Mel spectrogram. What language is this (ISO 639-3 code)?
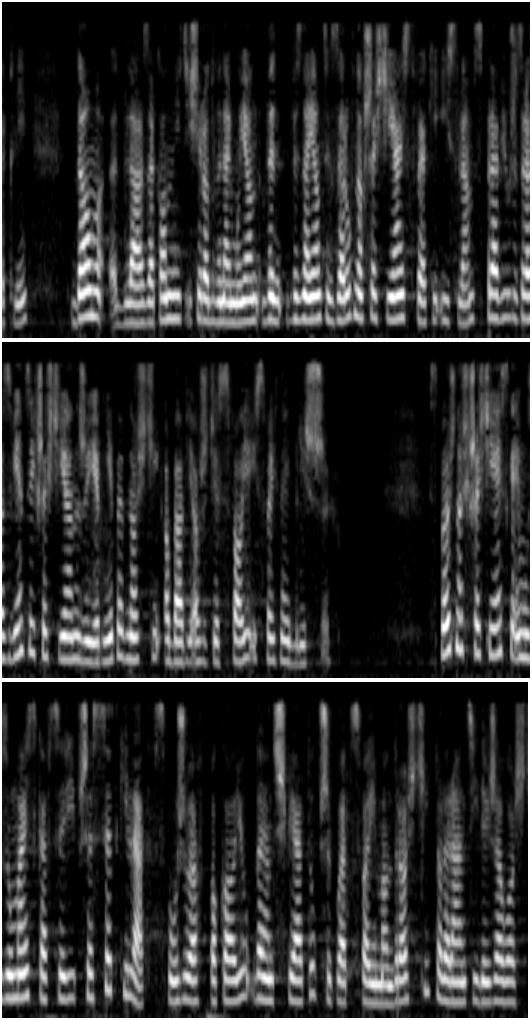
pol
